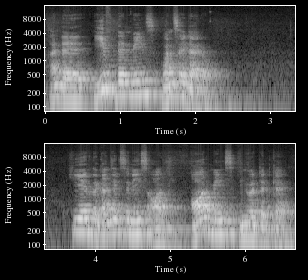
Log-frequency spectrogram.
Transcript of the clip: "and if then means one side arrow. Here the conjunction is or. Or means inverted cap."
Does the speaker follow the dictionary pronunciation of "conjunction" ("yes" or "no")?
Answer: no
